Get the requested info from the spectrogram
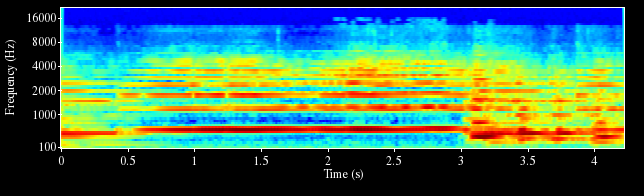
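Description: Mixed woodwind quintet of clarinet, oboe, bassoon, saxophone and bass clarinet playing contemporary classical music. A full held chord dies away and one instrument sustains a single long note. About three seconds in, the ensemble comes back in with quick, shifting notes.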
